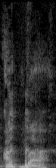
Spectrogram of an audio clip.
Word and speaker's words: Abba: Dan itu dibaca Abba, Abba, A-B-B-A, Markus 14 ayat 36.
